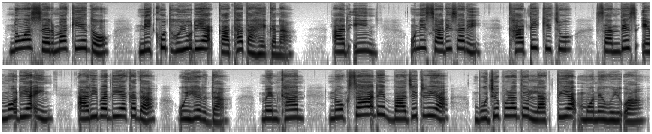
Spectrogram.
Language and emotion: Santali, sad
